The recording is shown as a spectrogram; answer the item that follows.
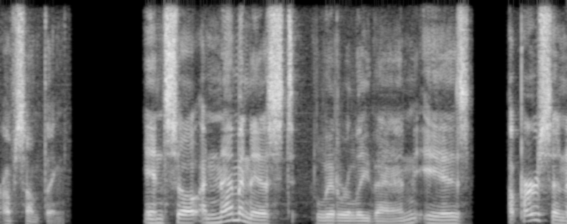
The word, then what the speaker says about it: mnemonist: And yeah, I sometimes find myself pronouncing it nemonist sometimes. Actually, that does show up occasionally and dictionaries, but it's most often pronounced mnemonist or mnemonist. I sometimes mistakenly use nematist instead of mnemonist.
